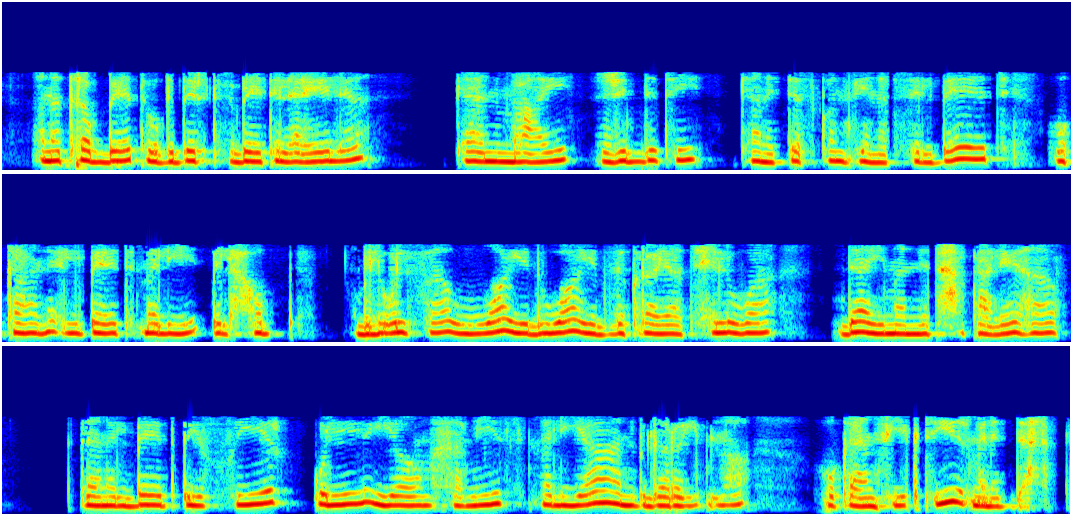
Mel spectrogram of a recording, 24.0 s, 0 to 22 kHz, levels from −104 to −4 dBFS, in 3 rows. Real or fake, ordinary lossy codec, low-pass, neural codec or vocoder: fake; AAC, 16 kbps; 7.2 kHz; autoencoder, 48 kHz, 128 numbers a frame, DAC-VAE, trained on Japanese speech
